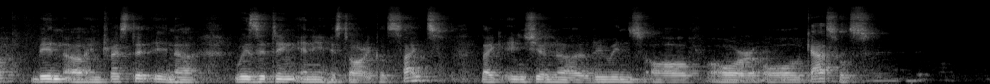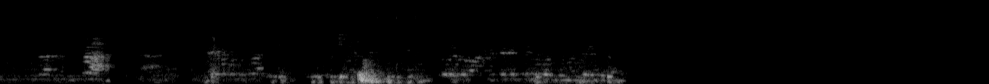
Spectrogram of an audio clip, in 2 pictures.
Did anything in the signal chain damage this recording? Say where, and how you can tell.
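Yes, the damage happens at the network stage, on the receiving side of this speech call.

A short stall from a late packet occurs at 8.38–8.41 s. The last sound is held for about 15 ms, then the speech resumes exactly where it stopped, so nothing is lost. Playback simply runs 15 ms later afterwards. That is the jitter buffer running dry and waiting for the packet.

Short concealed packet loss occurs at 8.85–8.90, 9.09–9.13, 10.93–10.97 and 12.09–12.13 s. Each time, 20 ms of real speech is missing and is patched with 18–25 ms of synthesised continuation. This produces a brief smear or wobble and can clip a consonant. Unlike the stall, material is actually gone.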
